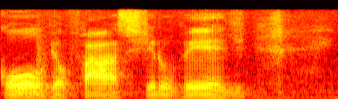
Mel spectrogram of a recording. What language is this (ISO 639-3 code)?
por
